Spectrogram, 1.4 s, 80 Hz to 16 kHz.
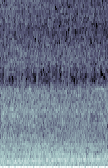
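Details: LS-swapped Chevy square body truck that sat for years, cold first start after fuel, electrical, timing and VATS delete work, cold revs: deep, even V8 rumble with steady low beat, no knocks or misses; running smoothly.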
